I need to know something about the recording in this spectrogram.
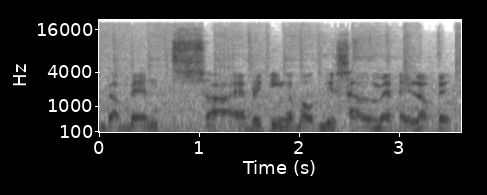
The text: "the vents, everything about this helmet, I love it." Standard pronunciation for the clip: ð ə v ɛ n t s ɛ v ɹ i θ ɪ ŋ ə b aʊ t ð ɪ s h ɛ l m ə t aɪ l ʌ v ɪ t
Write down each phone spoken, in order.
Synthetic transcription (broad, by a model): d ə b ɛ n t s ɛ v ɹ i t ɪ ŋ ə b aʊ t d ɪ s h ɛ l m ə t aɪ l ʌ v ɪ t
